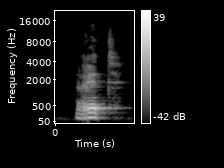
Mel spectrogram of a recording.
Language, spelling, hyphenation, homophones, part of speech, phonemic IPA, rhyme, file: Dutch, rit, rit, Rith, noun / verb, /rɪt/, -ɪt, Nl-rit.ogg
- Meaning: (noun) 1. a ride on a mount (animal) or man-powered vehicle 2. a drive in an animal-drawn or motorized vehicle 3. a stage or lap as part of a long tour or journey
